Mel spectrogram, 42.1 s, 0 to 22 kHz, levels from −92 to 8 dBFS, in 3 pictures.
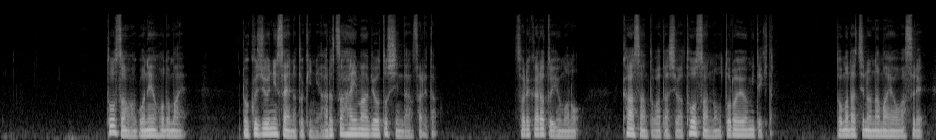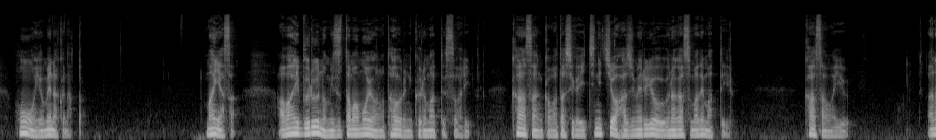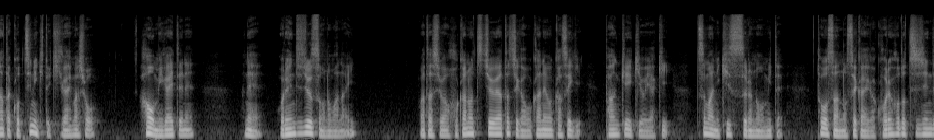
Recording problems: abrupt cut into speech; at the end

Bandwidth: 14.5 kHz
